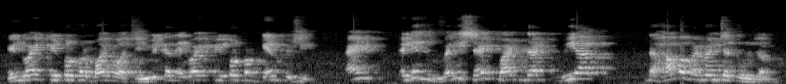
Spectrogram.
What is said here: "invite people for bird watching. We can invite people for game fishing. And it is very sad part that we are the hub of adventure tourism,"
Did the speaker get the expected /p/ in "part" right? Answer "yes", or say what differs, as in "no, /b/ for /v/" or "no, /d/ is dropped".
no, /b/ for /p/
